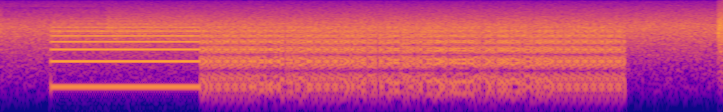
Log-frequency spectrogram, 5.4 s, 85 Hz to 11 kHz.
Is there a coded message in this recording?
Yes: POCSAG pager data (512 baud) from 0.4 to 4.7 s, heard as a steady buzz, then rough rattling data, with radio hiss and a squelch burst at the end.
